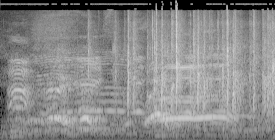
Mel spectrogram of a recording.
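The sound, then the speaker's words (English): An audience claps in a dense, steady patter that swells louder in the second half, while voices call out and cheer over the applause. “So oh, those who are clapping, God just give you a breakthrough.”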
